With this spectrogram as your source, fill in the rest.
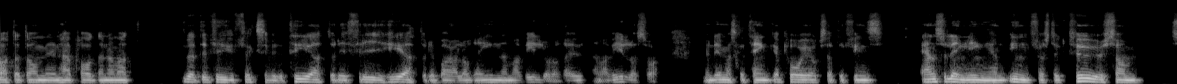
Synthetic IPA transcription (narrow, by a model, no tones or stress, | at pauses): ɑːt̪at̪ɔmːɪd̪ɛnɦæːɾpʰɔd̪ːənɔmat̪ | d̪̥ɵveːt̪̚d̪ɛfɪflɛksɪbɪlɪt̪ʰeːt̪ɔd̪ɛæɾfɾiːɦeːt̪ɔd̪ɛbɑːɾalɔɡːaɪnːæɾmanvɪlːɔ̰lɔ̰ɡːaʉ̟ːt̪̚næɾma̰nvɪlːɔsɔ̰mɛnd̪ɛmanskat̪ʰɛŋkapʰɔæɾɔksɔat̪̚d̪ɛfɪns | ʔɛnsɔlɛŋləɪŋːənɪnfɾast̪ɾɵk̚t̪ʰʉ̟ːɾʂɔm | s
